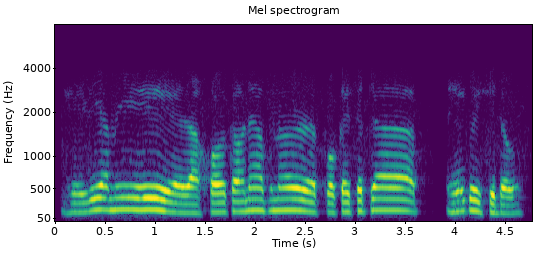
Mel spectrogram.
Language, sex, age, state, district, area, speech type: Assamese, male, 18-30, Assam, Majuli, urban, conversation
